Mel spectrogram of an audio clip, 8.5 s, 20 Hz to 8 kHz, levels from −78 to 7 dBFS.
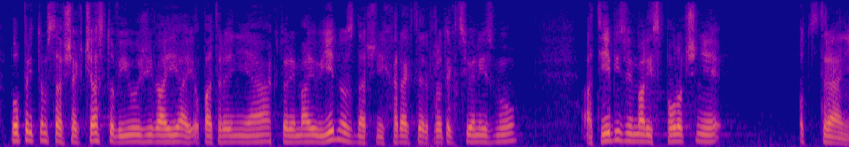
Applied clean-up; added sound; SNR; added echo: none; none; none; none.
